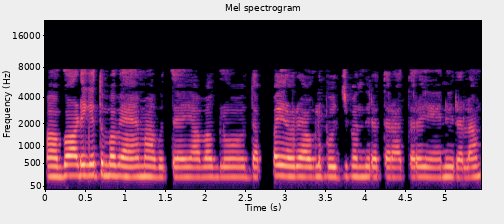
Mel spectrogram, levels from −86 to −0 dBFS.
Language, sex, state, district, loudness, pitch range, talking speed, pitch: Kannada, female, Karnataka, Mysore, -18 LUFS, 205-215 Hz, 165 wpm, 210 Hz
